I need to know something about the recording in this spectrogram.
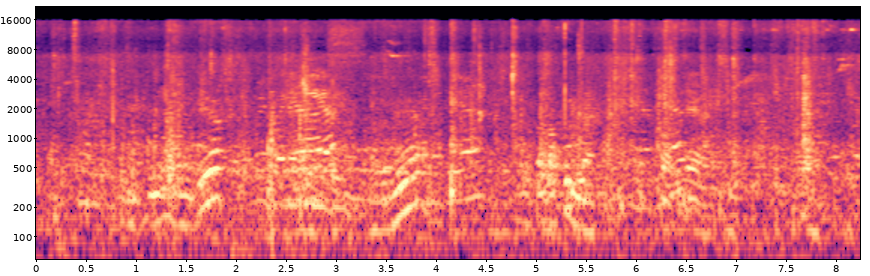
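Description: Several men talk at once nearby.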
